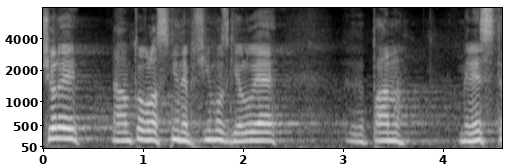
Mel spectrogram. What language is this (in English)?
Czech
